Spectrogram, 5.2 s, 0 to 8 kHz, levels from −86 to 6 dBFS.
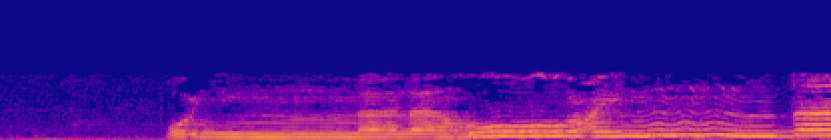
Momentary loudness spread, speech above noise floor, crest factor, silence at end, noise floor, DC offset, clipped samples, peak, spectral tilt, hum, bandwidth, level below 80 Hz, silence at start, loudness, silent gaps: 5 LU; 26 dB; 14 dB; 0 s; -48 dBFS; under 0.1%; under 0.1%; -8 dBFS; -11.5 dB/octave; none; 4 kHz; -50 dBFS; 0.15 s; -23 LUFS; none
